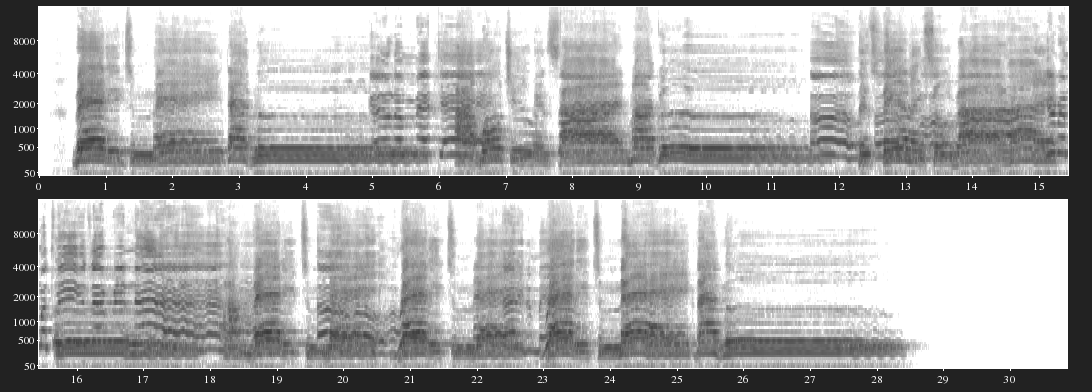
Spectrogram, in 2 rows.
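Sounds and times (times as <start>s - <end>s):
vocal group in a room: 0.4s - 28.6s.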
